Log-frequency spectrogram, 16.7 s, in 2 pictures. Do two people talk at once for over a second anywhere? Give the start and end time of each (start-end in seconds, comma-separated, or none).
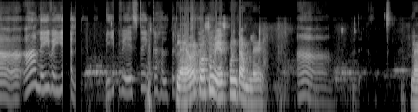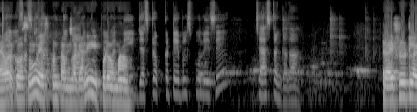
8.3-11.0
